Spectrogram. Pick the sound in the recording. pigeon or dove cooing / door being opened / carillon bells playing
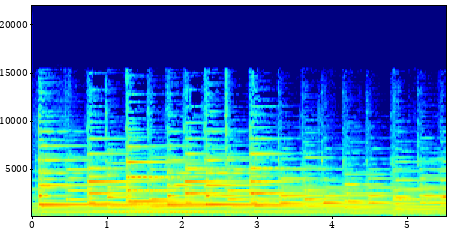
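carillon bells playing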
